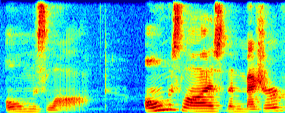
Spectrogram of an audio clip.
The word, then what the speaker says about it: ohm: something called Ohm's law Ohm's law is the measure of resistance in oldest which rhymes with homes and it's actually it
